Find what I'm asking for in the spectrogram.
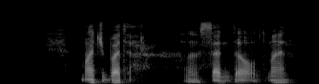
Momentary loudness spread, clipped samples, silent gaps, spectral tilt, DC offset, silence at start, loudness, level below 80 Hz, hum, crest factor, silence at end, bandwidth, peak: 19 LU; under 0.1%; none; -3.5 dB/octave; under 0.1%; 0.45 s; -38 LUFS; -78 dBFS; none; 26 dB; 0.25 s; 8.2 kHz; -16 dBFS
